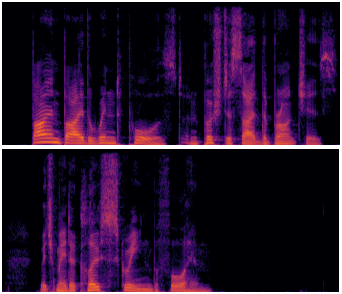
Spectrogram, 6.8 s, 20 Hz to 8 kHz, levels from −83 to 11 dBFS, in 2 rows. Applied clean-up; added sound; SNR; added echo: none; none; none; none.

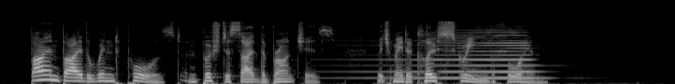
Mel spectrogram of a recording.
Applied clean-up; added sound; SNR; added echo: none; Bowed string instrument; 9 dB; none.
